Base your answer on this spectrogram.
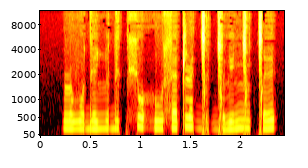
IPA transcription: ɭ ʊ v o d e ʎ ʊ d e k ʃ o h u s ɛ t ɭ ɛ ɡ͡ǀ ɛ ɡ͡ǀ ʊ lʲ e ŋ͡ǀ ɔ ǀ e

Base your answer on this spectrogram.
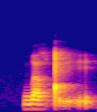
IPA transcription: w a ʁ ǃ ḛ

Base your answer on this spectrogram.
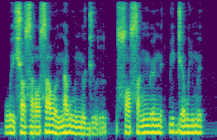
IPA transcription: w ɪ˨ xʲ ø˨ zˤ ɪ˨ ɾ ø˨ sˤ e˦ w ʊ˨ n a˦ w u˨ n ʊ˨ ɡʲ u˨ r | sˤ ʊ˨ sˤ ɪ˨˦ ŋ͡m ø˦ n ɪ˨˦ k͡p i˦ ɡʲ a˦ w i˦ m ɪ˦

